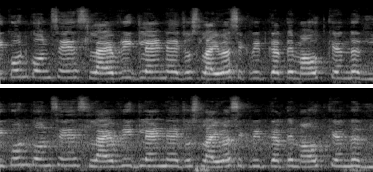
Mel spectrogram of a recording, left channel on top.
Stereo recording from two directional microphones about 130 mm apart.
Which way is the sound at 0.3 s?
60° left (ahead or behind).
